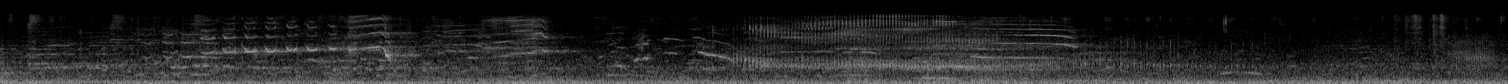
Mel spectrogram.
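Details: Captive killer whales at SeaWorld San Diego in July 2016, played back during a show; whistles and pulsed squeals sweep up and down, some in quick repeated bursts, over steady crowd noise and a show soundtrack.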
